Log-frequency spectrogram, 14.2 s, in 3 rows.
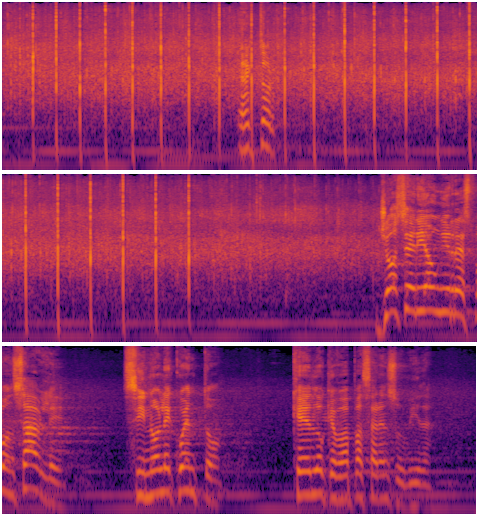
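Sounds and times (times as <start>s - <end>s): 
audience applause: 0.0s - 8.6s
speech: 2.4s - 2.9s, 8.5s - 11.8s, 12.4s - 13.9s.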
